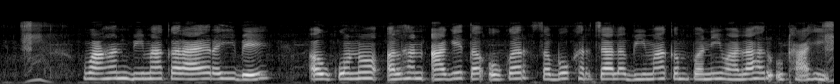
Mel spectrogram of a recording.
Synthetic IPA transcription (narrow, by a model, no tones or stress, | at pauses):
ʋaɦənbimakəɾaeɾəɦibe | əukonoəlɦənaɡet̪əʔokəɾsəbokʰəɾt͡ʃaləbimakəmpəniʋalaɦəɾṵʈʰa̰ɦi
